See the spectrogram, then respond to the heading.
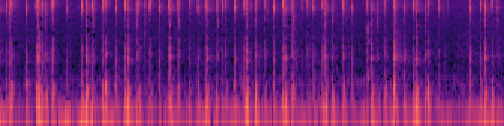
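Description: A small hollow plastic Nintendo Switch game case with a paper cover insert is held in the hands and tapped with fingertips and nails. A rapid, uneven stream of short, dry taps and clicks follows, each with a low hollow knock under a bright tick, with slightly louder taps scattered through.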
